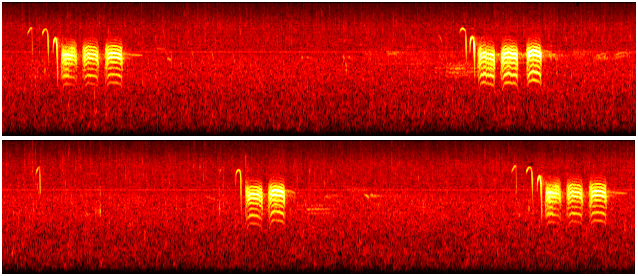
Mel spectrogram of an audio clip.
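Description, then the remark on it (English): A black-capped chickadee calls four times, each a quick high note followed by a rapid series of buzzy notes, against a steady rushing background like running water. “This is the black-capped chickadee.”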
